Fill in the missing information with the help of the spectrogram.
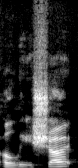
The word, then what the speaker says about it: Alisha: Alisha B. Forrester Scott. And if you just typed in Alisha B, my first name is spelled a little different than other Alicias. My name is Alisha, A-L-I-S-H-A. Alisha B, like the insect, B-E-E.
